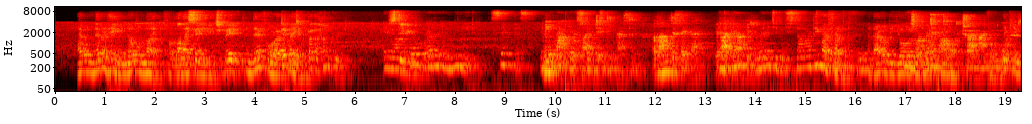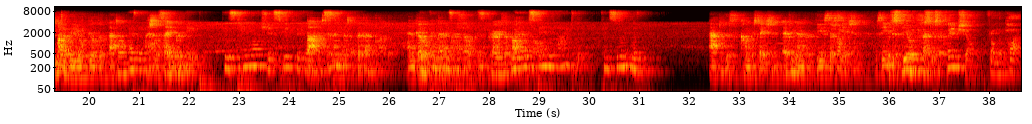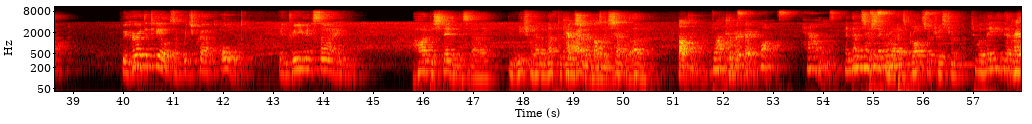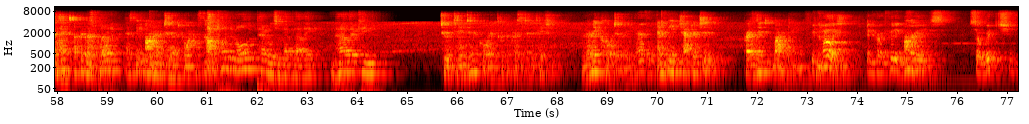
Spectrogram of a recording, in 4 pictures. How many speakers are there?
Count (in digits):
4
